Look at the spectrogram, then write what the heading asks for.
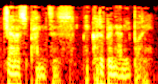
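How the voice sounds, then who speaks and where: On a muffled recording with faint noise, a weary, plain-spoken man in a radio drama. His voice is on the low side, and he talks in short, matter-of-fact fragments. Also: flat delivery, fast talker. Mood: grim. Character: weary, plain-spoken former companion of a doomed painter. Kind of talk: naturalistic radio drama acting.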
